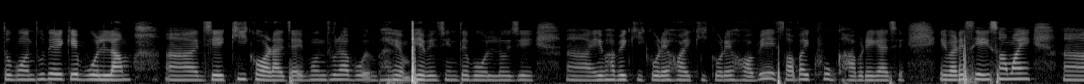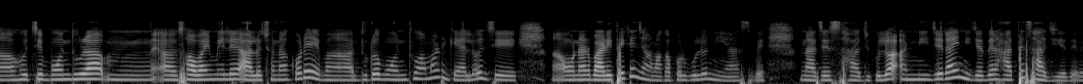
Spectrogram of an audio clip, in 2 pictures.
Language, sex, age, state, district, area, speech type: Bengali, female, 18-30, West Bengal, North 24 Parganas, urban, spontaneous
